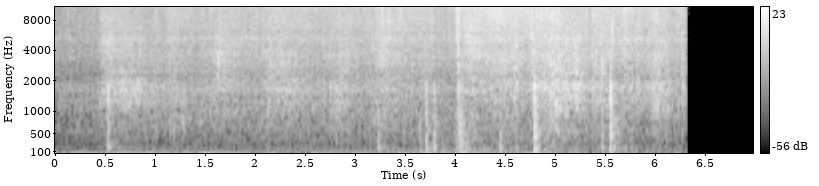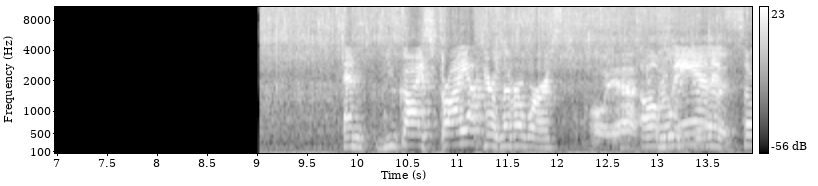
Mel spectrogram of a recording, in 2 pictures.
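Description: A spatula scrapes against a frying pan.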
